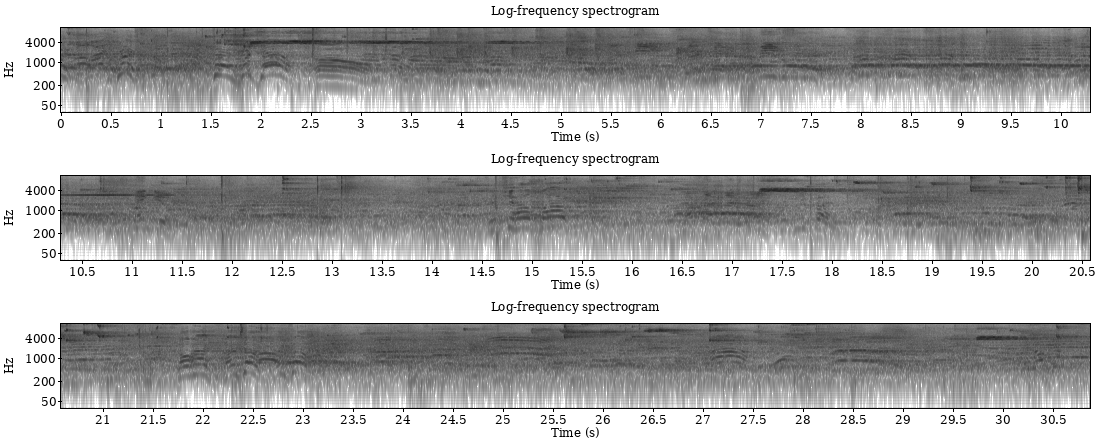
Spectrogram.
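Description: Basketball bouncing on a hardwood gym floor during a game, with players' and spectators' voices echoing in the hall. Short, high referee whistle blasts sound about two seconds in and again about seventeen seconds in.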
